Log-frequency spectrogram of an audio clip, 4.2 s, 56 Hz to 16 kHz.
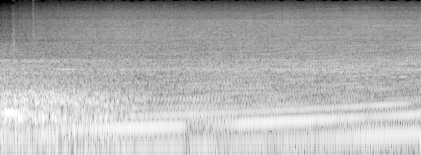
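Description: Maserati MC20's mid-mounted 3-litre twin-turbo V6 accelerating, its revs climbing steadily.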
